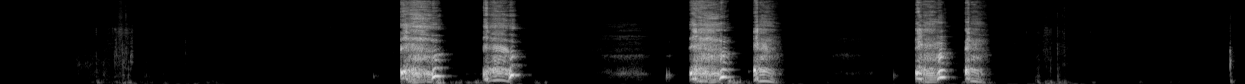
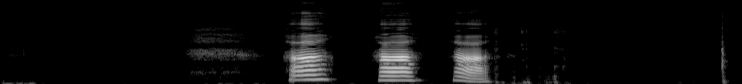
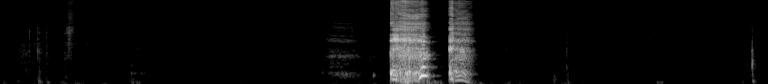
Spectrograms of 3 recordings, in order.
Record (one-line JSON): {"three_cough_length": "12.5 s", "three_cough_amplitude": 32768, "three_cough_signal_mean_std_ratio": 0.3, "exhalation_length": "7.4 s", "exhalation_amplitude": 25000, "exhalation_signal_mean_std_ratio": 0.29, "cough_length": "7.7 s", "cough_amplitude": 32767, "cough_signal_mean_std_ratio": 0.21, "survey_phase": "beta (2021-08-13 to 2022-03-07)", "age": "45-64", "gender": "Female", "wearing_mask": "No", "symptom_none": true, "smoker_status": "Current smoker (1 to 10 cigarettes per day)", "respiratory_condition_asthma": false, "respiratory_condition_other": false, "recruitment_source": "REACT", "submission_delay": "3 days", "covid_test_result": "Negative", "covid_test_method": "RT-qPCR"}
